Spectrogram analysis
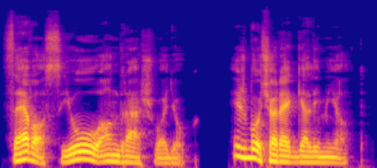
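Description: Brief: male audiobook reader as friendly coworker, low, relaxed, matter-of-fact. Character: friendly male office colleague, easygoing and apologetic.

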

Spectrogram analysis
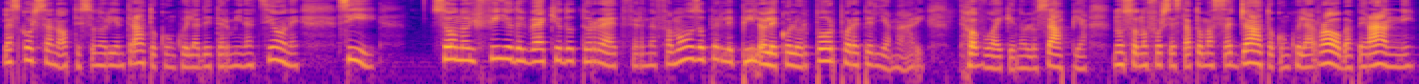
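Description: A woman's voice: fairly low pitch, moderate pace, hardly any pauses, lightly acted. A woman reading as an impassioned young husband. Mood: explaining.

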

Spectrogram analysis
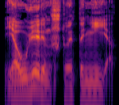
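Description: A man's voice: low-pitched, lively intonation, moderate pace, darkish tone, no echo, clean studio sound. A man voicing an earnest, loyal young male watch captain.

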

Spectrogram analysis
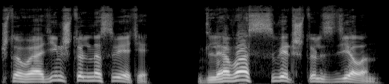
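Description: A man's voice: mid-range voice, sing-song, measured pace, dry recording, studio quality, pitched above the performer's own voice. A man voicing a furious, indignant lodger in a storybook reading, hurling scornful questions. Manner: shouting, scornful, hectoring questions.

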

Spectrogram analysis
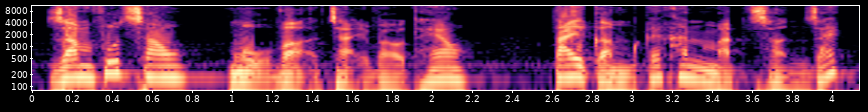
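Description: A man narrating a ghost story in a dramatic, animated storytelling voice. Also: medium pitch, normal speed. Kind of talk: scripted horror narration. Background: faint background music.

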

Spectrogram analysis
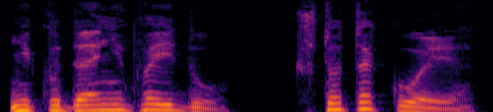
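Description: A man's voice: medium pitch, very animated, a little slow, dark tone, no room sound, studio quality, pitched above the performer's own voice. A man voicing a proud, querulous, very old lord in an audiobook. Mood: defiant. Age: older.

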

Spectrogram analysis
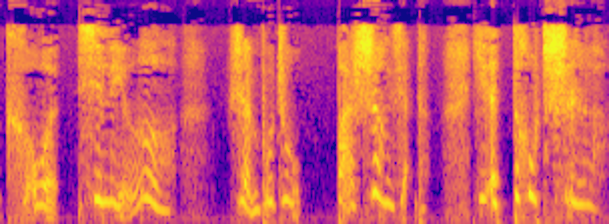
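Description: A woman's voice: high voice, animated, creaky, no room sound, pitched above the performer's own voice, exaggerated voice. A woman voicing a sick middle-aged male camp inmate who wails and chokes on tears as he speaks. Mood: wailing. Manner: wailing, choked with tears, drawn-out. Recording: dull lo-fi recording.

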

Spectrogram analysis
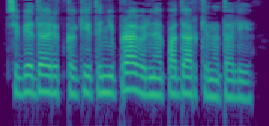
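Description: A woman voicing a proud young male elf lord who answers bluntly and haughtily in a lowered voice, in an audiobook. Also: steady tone, fast, a little mellow, no room sound, close to an everyday voice. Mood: blunt haughty.

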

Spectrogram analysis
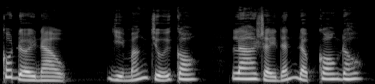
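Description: A woman's voice: on the high side, animated, normal speed, darkish tone, no echo, close to an everyday voice. A woman with a Southern Vietnamese accent voicing a young adult orphan son, earnest and pleading. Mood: tearful pleading. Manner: earnest, pleading, close to tears.

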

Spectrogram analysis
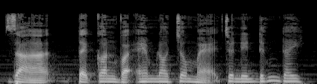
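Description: A man's voice: medium pitch, moderate pace, soft background music, pitched above the performer's own voice, lightly acted. A man voicing a polite, worried young daughter in a read-aloud family story, speaking respectfully.

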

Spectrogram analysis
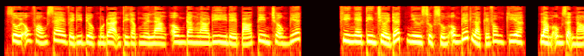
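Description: A woman narrating a spooky village story in a steady, even storytelling tone. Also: mid-range voice, no room sound, clean studio sound.

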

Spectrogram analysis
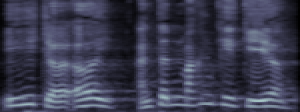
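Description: Male narrator putting on a shrill young woman, pleading and frantic, audiobook story. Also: moderate pace, lightly acted. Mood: panicked. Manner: high pleading put-on woman's voice.

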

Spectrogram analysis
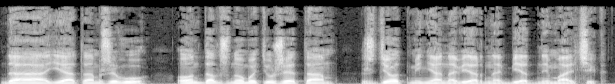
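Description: A man's voice: low-pitched, slow, no room sound, studio quality. A man voicing a stern, commanding male physician in an audiobook. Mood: tender. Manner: firm, commanding.

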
